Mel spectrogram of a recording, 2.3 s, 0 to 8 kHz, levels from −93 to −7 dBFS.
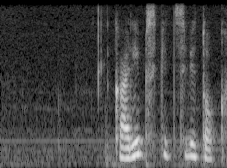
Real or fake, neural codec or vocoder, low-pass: real; none; 7.2 kHz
